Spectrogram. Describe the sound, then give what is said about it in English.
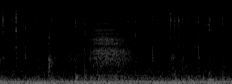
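Typing on a computer keyboard while writing a chat message: many light, irregular key clicks running continuously over a steady low hum. “Can hear you type.”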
